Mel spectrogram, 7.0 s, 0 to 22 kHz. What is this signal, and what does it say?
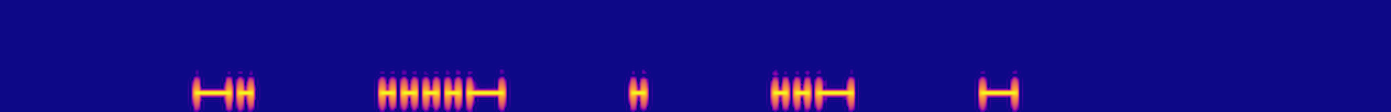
Morse code, heard as a keyed tone, about 22 wpm, spaced as for 10 wpm, 700 Hz. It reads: N4EUT
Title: USA Call Signs - 5 Characters - 4x Character Spacing - 22wpm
